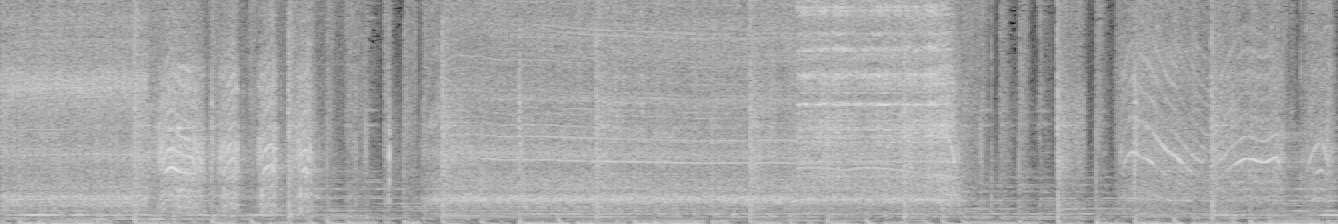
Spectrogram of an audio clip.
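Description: Power drill with a hex nut-driver socket whirring steadily for about four seconds in the middle, driving a hex-head fastener to mount a steel bracket.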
